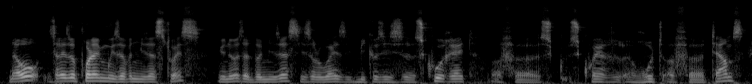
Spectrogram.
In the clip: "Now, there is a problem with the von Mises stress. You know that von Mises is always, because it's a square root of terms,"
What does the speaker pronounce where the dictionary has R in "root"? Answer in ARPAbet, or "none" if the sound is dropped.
W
